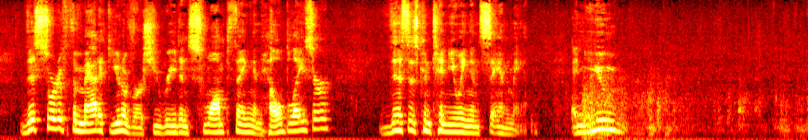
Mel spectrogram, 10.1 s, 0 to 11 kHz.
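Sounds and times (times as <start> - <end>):
speech: 0.2 - 8.4
rolling thunder from an approaching storm: 7.0 - 10.0.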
